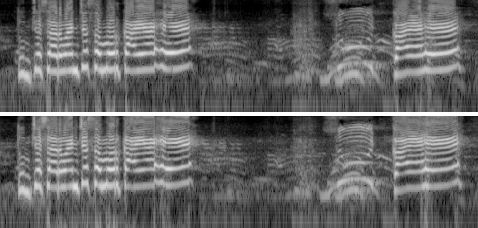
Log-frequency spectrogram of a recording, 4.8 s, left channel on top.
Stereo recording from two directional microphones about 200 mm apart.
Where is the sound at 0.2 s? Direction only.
5° left (ahead or behind).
